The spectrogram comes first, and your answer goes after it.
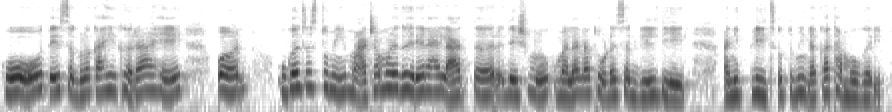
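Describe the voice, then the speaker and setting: A stubborn young wife with a fever pushes back against her husband's worry, as a woman reads her lines. The voice sits a little higher than the narrator's, husky and gravelly underneath. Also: fairly even intonation, normal speed, warm tone. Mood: protesting. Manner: insistent, scolding, then apologetic.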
